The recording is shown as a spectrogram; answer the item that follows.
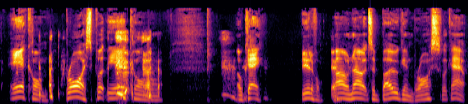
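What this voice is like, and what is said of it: Put-on Australian accent. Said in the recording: “when you have an Australian accent, it's like Bryce.”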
